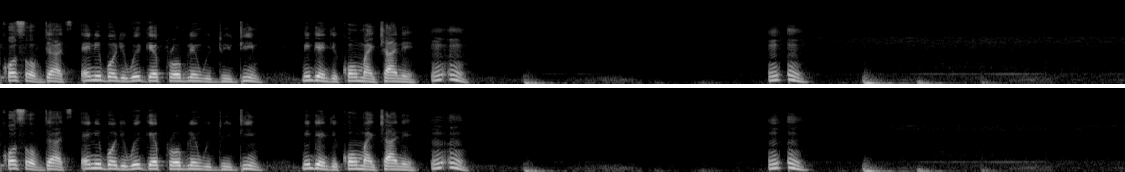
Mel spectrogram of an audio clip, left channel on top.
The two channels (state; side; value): normal; both; correlation 0.88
